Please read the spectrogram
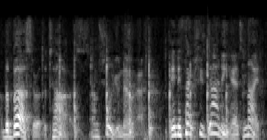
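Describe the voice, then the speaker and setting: An actor playing a dry, insistent police inspector with a British accent, questioning in a measured, sardonic way in a radio drama. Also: male voice, on the high side, huge pitch swings, background noise. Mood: dry, probing.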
